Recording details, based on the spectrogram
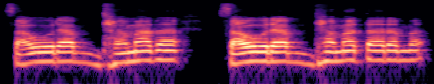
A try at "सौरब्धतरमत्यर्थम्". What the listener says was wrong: not ma saurabdha not ma saurabdha tara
